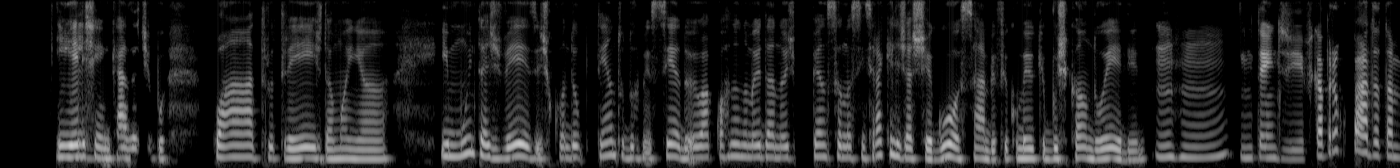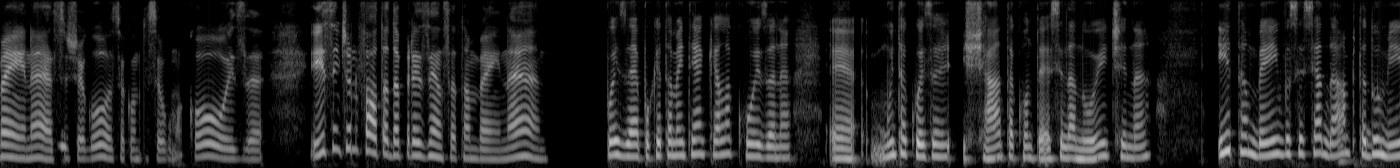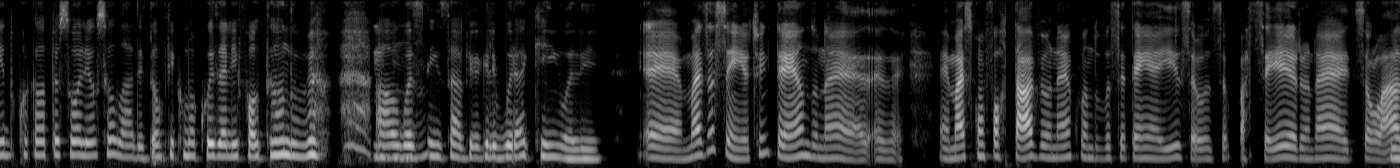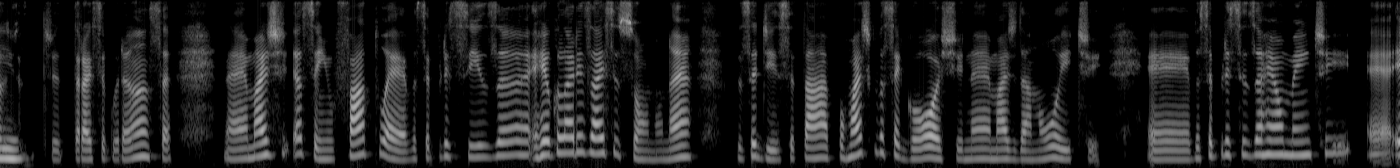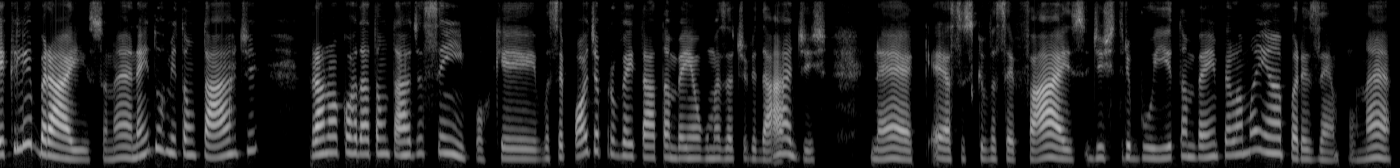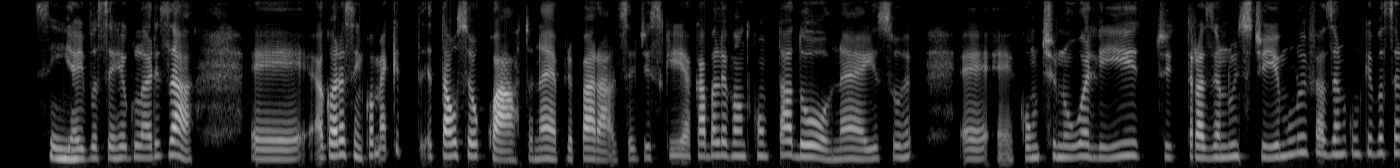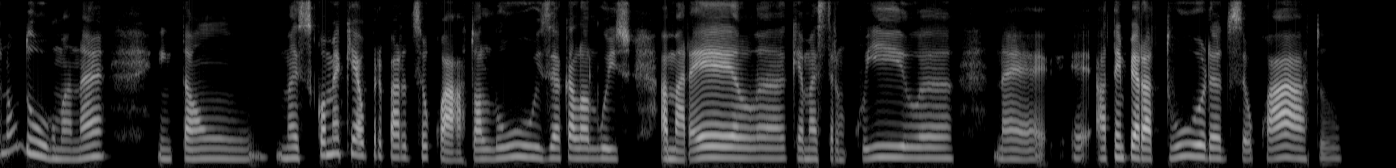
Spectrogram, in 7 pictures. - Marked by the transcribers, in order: other background noise; laughing while speaking: "meu"; tapping
- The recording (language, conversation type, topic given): Portuguese, advice, Como posso melhorar os meus hábitos de sono e acordar mais disposto?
